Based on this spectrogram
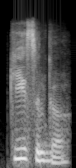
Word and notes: kieselguhr: Indian

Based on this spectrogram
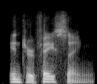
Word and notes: interfacing: American English

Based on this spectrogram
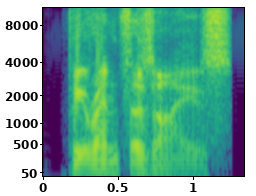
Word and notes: parenthesize: British English

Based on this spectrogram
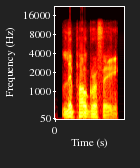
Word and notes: Lipography: British English

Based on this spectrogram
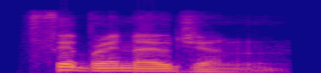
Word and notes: fibrinogen: British English

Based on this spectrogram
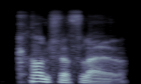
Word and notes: contraflow: British English

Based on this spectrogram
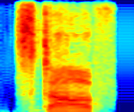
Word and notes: starve: Indian

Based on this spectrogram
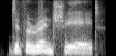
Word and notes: differentiate: Indian

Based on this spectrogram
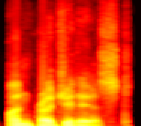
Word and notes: unprejudiced: American English

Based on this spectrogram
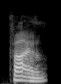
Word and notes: phial: Indian

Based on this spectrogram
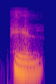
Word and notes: hell: Indian

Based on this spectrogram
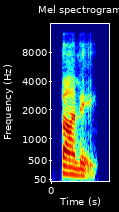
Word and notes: parlay: Indian

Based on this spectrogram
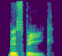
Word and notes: bespeak: British English

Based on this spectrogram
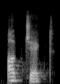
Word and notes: object: Indian

